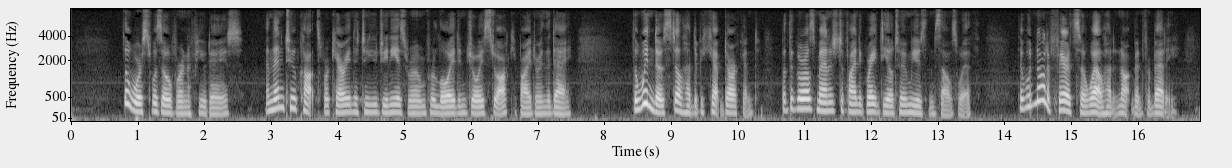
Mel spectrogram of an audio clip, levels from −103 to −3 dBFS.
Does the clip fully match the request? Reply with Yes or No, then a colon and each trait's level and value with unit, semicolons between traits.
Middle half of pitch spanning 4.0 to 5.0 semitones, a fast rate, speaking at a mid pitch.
Yes: average, 4.3 semitones; fast, 210 wpm; medium, 155 Hz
